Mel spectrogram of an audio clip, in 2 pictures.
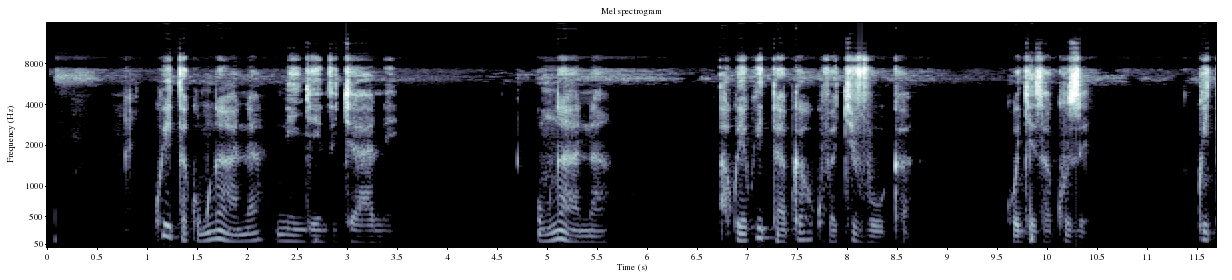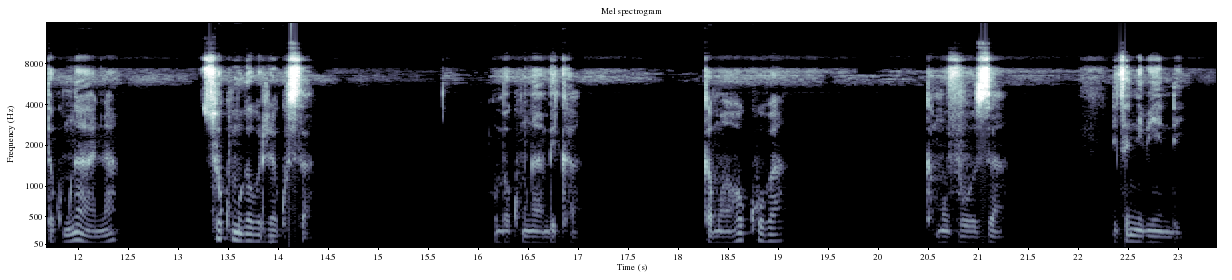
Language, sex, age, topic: Kinyarwanda, male, 18-24, health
